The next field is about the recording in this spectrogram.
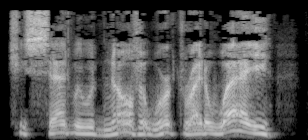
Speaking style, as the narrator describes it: Remy said through clenched teeth

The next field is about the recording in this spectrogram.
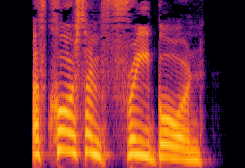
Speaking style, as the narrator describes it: I snapped

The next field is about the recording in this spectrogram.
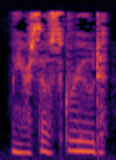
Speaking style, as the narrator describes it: I said in a hushed tone

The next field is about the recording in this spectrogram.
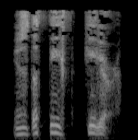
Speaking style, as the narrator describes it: In a low, growling voice, the man asked

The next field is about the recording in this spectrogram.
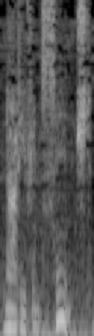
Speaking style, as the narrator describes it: she murmured

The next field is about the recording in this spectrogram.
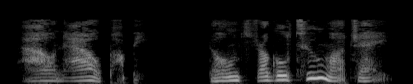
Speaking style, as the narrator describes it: The man whispered in his ear

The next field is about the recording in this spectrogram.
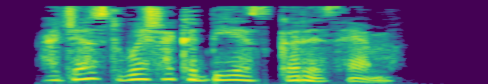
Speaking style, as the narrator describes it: he said softly

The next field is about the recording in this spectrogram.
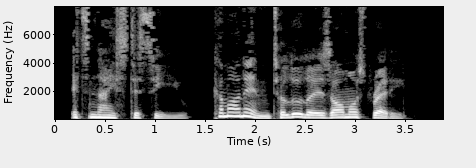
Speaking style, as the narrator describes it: she said brightly

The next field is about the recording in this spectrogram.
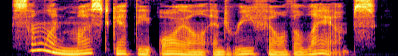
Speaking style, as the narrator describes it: whispered the little voice in the abyss

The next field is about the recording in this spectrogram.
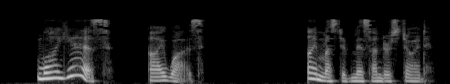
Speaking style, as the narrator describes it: I said soothingly, lowering my voice

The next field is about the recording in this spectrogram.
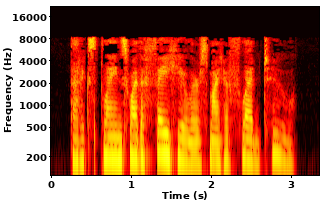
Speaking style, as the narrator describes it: Irene murmured

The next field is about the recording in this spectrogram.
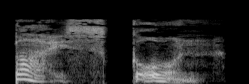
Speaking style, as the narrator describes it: Jester breathed

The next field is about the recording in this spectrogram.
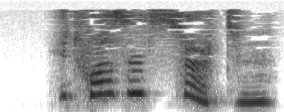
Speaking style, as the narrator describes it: Alma piped up, beaming gloriously

